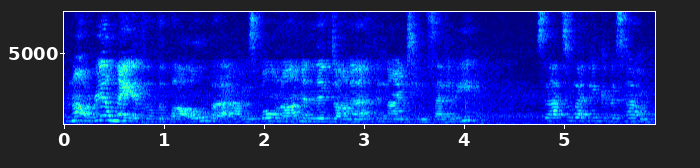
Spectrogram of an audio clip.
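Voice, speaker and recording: A woman's voice: mid-range voice, quick pace, natural voice. A woman playing an anguished young clone who believes she is human, in an audio drama with both dialogue and narration. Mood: somber narration. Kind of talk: audio drama acting and first-person narration. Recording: very echoey, distant mic, noisy.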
